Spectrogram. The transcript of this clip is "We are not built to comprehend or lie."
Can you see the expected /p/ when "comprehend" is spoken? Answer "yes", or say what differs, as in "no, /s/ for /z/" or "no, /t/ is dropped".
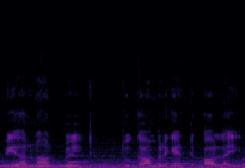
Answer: no, /b/ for /p/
